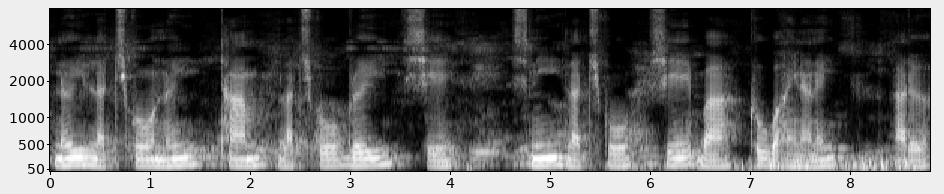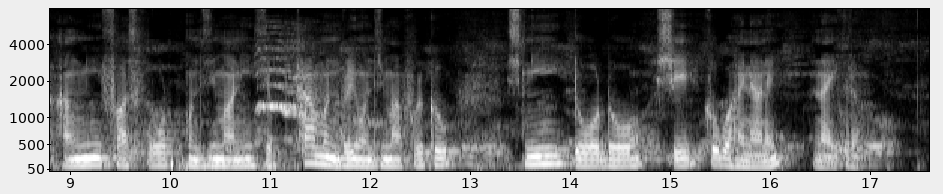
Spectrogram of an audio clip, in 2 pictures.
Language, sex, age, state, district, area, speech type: Bodo, male, 18-30, Assam, Kokrajhar, rural, read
